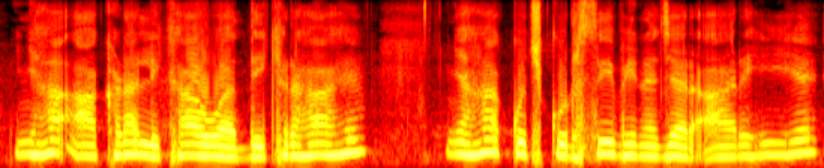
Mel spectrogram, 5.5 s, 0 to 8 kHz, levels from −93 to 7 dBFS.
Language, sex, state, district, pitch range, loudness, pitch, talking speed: Hindi, male, Jharkhand, Ranchi, 150-175 Hz, -12 LUFS, 160 Hz, 165 wpm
